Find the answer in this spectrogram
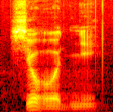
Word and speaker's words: сьогодні: саміста стають пом'якшеними наприклад пишемо сьогодні А вимовляти треба сьогодні передньоязиковий приголосний д стоїть перед пом'якшеним передньоязиковим н і тому сам м'якшиться сьогодні пишемо дровітня а вимовляти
